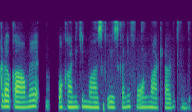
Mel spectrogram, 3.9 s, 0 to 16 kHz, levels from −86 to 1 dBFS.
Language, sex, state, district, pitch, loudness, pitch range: Telugu, female, Telangana, Hyderabad, 170 Hz, -18 LUFS, 160-180 Hz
